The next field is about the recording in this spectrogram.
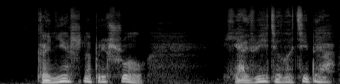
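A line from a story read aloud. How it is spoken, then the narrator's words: Whisper. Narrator (Russian): прошептала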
